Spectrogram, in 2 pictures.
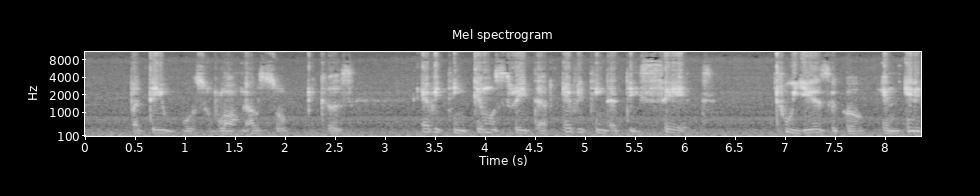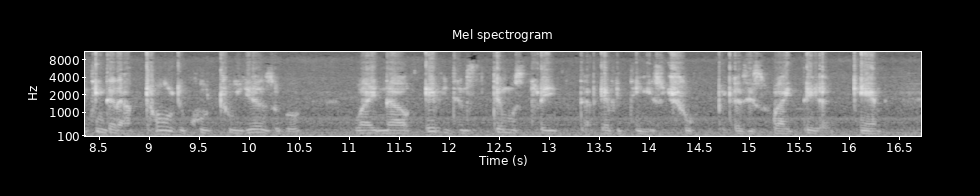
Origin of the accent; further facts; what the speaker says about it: Mauritania; I've been telling them I'm from Mauritania, that they don't want to believe me.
